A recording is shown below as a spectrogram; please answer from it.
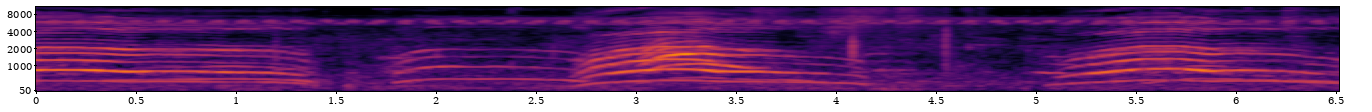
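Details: Angry male cat yowls, long descending wails repeated about every two to three seconds, the middle one louder and harsher with overlapping tones, against a constant faint high electronic whine.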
